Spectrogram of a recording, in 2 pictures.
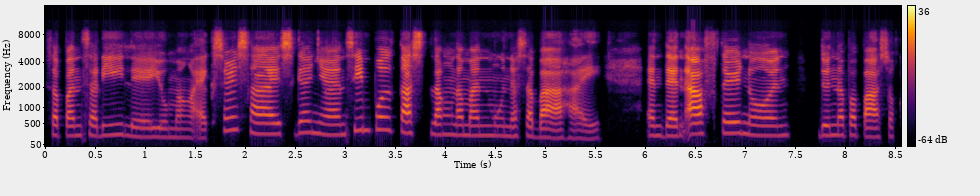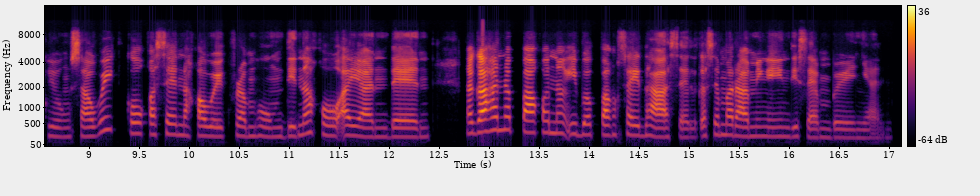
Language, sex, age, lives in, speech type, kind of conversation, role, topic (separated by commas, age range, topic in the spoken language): Filipino, female, 20-24, Philippines, conversation, advice, user, Paano ko mababalanse ang agarang mga gawain at ang pangmatagalang mga layunin?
